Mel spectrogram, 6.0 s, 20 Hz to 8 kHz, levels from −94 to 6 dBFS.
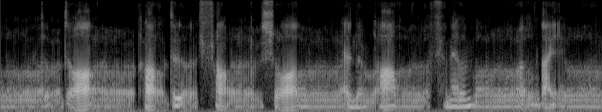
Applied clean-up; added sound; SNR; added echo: neural diffusion model UNIVERSE++.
